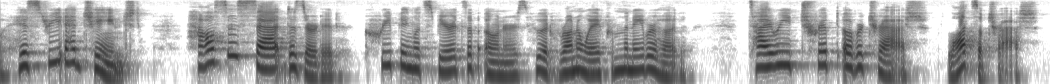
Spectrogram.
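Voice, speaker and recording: With a medium-pitched voice, a woman narrates a children's picture book expressively. She lingers on action words and gives them dramatic phrasing.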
